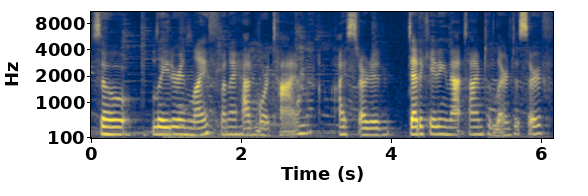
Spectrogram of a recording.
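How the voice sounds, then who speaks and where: A young woman photographer narrating her trip in a relaxed, thoughtful voice-over. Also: on the low side, measured pace, gravelly. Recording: voice-over with loud guitar music behind.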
